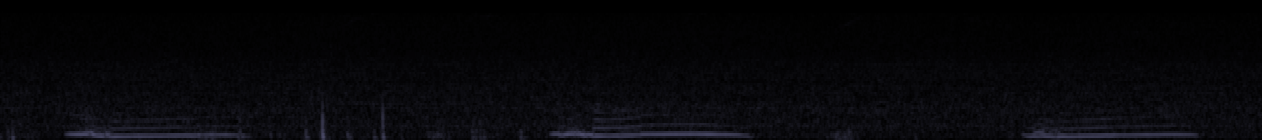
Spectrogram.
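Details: Sleeping cat snoring at night: three drawn-out, tonal purring snores about every three and a half seconds, each over a second long, with quiet breaths between.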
